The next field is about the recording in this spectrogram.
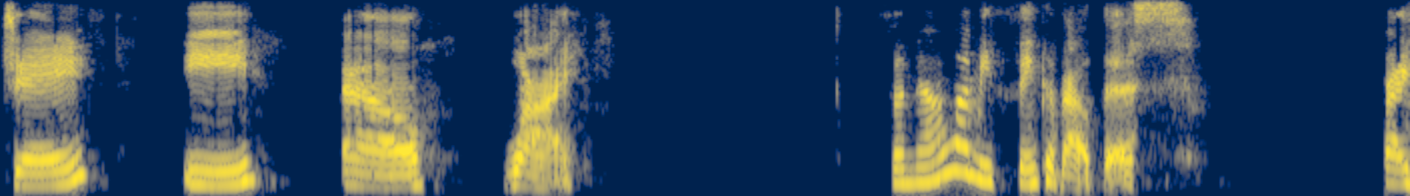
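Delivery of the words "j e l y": usual speaking voice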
